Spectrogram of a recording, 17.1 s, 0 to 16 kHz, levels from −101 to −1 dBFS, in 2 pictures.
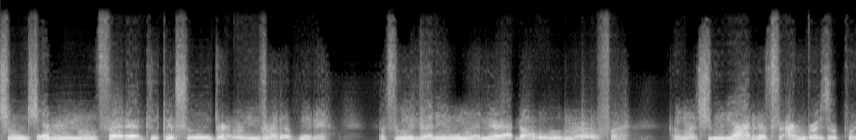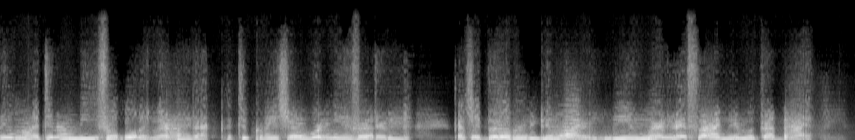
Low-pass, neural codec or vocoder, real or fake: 14.4 kHz; codec, 44.1 kHz, 0.9 kbps, DAC; fake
